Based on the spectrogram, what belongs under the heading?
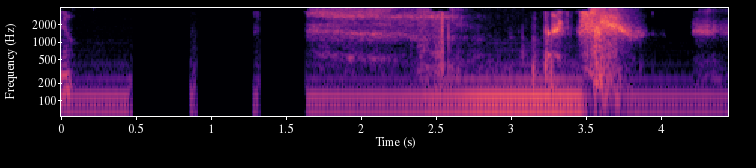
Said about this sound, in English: Excuse me, I had to sneeze and didn't want to blow your eardrums out.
